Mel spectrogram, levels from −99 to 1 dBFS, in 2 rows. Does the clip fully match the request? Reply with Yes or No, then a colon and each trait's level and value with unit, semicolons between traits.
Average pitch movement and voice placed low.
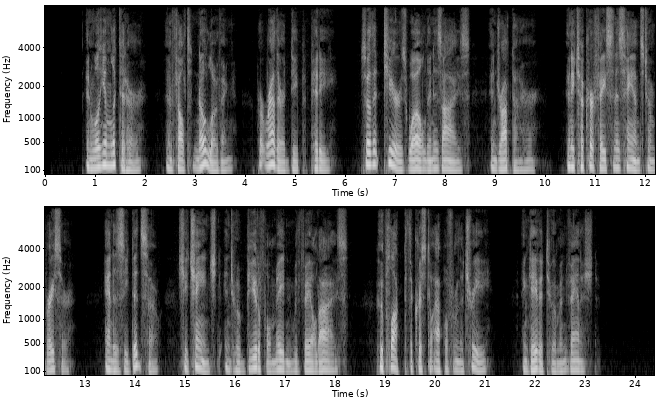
Yes: average, 3.1 semitones; low, 110 Hz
